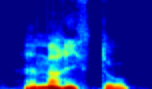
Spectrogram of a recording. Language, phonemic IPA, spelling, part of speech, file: French, /a.ʁis.to/, aristo, noun, Fr-aristo.ogg
- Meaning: aristocrat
